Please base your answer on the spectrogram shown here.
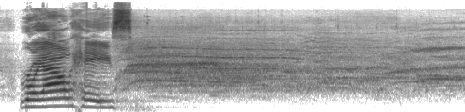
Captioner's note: audience cheering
